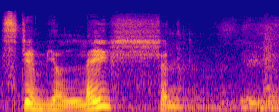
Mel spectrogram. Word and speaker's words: stimulation: at the next word stimulation stimulation four syllables stress the third watch me stimulation show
